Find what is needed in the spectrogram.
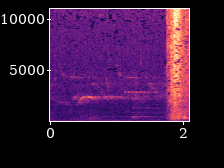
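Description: Quiet room tone with a few faint, thin whistly tones in the first half, ending in a short, loud rush of noise just before speech resumes.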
